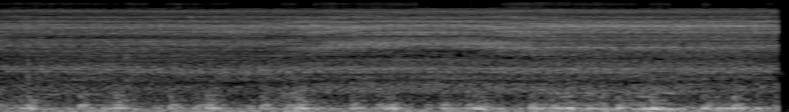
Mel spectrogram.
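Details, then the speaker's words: Hospital labor and delivery room, with a mother who has an epidural during an induction: a continuous airy hiss with a faint low rumble as unused oxygen flows freely from the wall outlet into the room; oxygen flow hiss. "And I noticed they started the oxygen going and it was just blowing into the room. It wasn't being used. We didn't ask for it."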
